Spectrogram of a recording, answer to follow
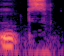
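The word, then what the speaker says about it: עֹז: But, oots, it says ooze, but it's pronounced oots, and it means firmness.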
